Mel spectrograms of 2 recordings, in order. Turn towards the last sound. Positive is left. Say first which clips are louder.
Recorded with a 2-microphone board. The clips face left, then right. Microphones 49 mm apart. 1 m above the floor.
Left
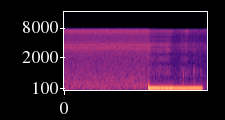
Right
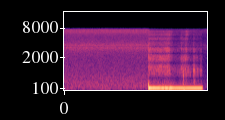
# right 6 dB
turn(degrees=-75)  # may be behind; listen again after turning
